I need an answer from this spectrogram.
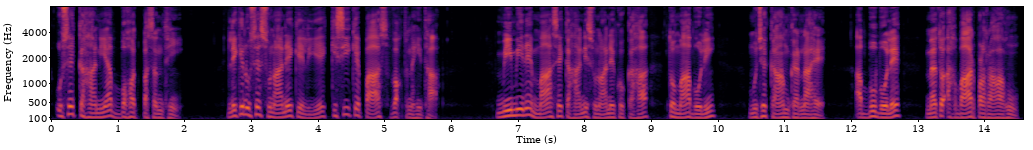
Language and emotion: Urdu, neutral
